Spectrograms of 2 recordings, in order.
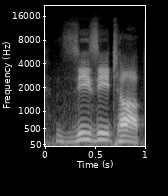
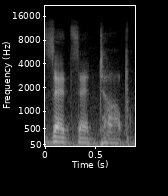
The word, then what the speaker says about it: ZZ Top: um wild boar and zz top is the name of the band not zed said top come on i i will pronounce the name of the band the way it's supposed to be pronounced um and like they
